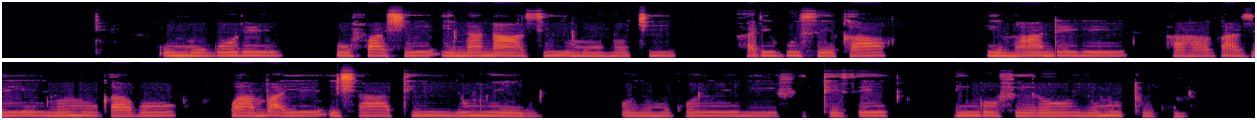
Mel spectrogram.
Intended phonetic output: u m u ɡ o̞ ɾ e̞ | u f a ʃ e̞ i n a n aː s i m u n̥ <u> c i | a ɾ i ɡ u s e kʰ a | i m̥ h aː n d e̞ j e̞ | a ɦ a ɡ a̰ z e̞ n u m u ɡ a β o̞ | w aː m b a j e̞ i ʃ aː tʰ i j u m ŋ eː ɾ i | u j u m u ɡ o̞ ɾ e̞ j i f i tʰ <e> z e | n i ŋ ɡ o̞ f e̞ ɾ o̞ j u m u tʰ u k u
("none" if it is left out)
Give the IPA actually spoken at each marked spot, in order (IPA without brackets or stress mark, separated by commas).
o, e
